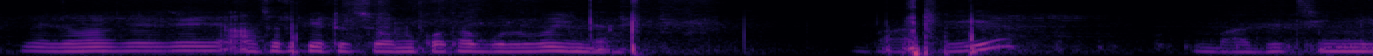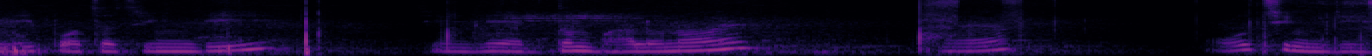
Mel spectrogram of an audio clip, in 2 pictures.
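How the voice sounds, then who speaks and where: A woman's voice: lowish voice, noisy background. A woman at home talking to her pet cats, calling, coaxing and mock-scolding them in baby talk. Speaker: pet owner.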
